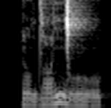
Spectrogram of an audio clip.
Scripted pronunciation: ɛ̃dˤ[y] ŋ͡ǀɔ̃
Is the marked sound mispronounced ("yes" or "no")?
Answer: yes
